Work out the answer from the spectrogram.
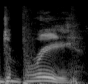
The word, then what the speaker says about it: debris: the word is pronounced debris it's almost as though the S is silent okay uh so debris has the second syllable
